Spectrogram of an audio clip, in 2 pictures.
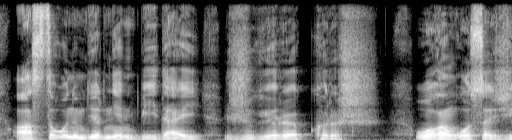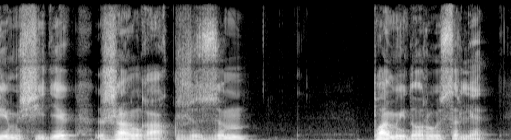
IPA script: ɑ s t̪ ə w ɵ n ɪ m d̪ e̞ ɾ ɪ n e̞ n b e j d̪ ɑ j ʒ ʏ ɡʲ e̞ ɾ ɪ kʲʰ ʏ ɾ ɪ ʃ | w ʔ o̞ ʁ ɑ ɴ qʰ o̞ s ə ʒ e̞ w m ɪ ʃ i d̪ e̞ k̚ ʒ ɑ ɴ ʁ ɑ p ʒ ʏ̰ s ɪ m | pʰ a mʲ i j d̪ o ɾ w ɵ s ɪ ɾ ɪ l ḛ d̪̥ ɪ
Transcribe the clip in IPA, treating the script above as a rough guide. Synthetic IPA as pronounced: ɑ s t̪ ə w ɵ n ɪ m d̪ e̞ ɾ ɪ n e̞ n b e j d̪ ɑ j ʒ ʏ ɡʲ e̞ ɾ ɪ kʲʰ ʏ ɾ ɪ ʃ | w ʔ o̞ ʁ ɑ ɴ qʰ o̞ s ə ʒ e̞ m ɪ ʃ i d̪ e̞ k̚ ʒ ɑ ɴ ʁ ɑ q ʒ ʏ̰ z ɪ m | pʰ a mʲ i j d̪ o ɾ w ɵ s ɪ ɾ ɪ l ḛ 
